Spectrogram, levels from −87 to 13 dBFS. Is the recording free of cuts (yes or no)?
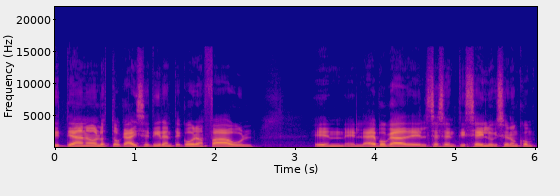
yes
